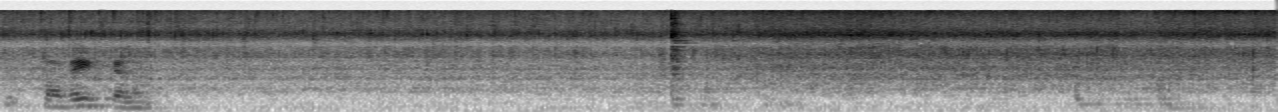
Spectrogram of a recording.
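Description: Ridge gourd and tomato pieces sizzling steadily in oil in a kadai, with one sharp click about halfway through.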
